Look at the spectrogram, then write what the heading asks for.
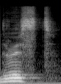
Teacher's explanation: dressed هتقول لي بعد السا ساوند الاي دي بتنطق ته تبقى dressed.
